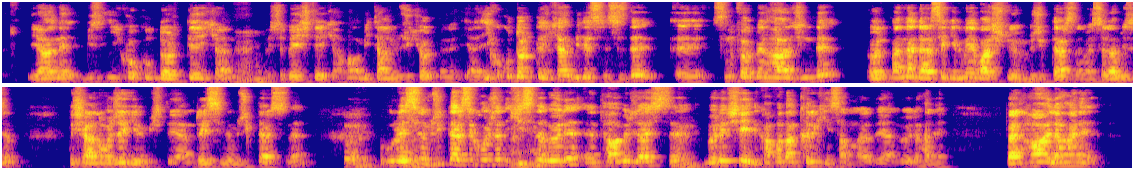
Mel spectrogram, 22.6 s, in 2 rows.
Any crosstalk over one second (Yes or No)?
No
